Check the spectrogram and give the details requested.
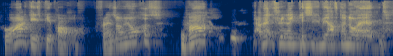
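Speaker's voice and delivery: high, put-on villain voice; hammed-up old film villain, pitched well above normal; David Lopan. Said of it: "David Lopan".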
